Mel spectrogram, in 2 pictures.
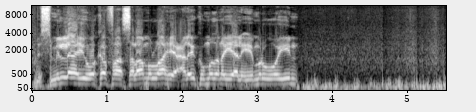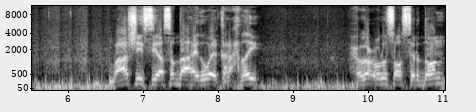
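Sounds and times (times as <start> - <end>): wind buffeting a microphone: 0.0 - 11.0.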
